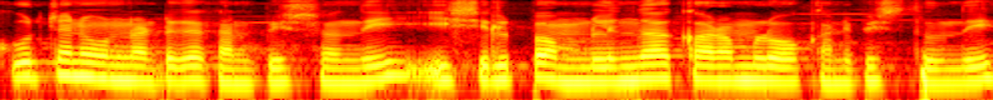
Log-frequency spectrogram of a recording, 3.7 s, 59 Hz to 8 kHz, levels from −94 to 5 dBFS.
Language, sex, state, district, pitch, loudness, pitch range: Telugu, male, Andhra Pradesh, Anantapur, 155 Hz, -17 LUFS, 145-170 Hz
